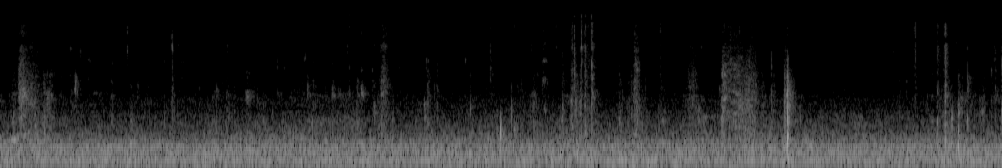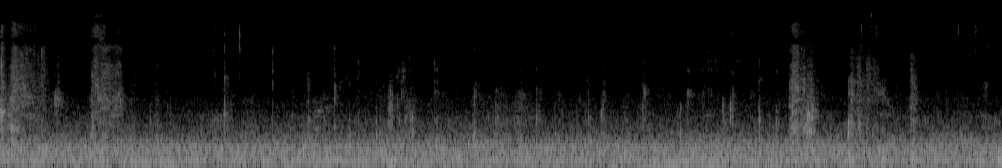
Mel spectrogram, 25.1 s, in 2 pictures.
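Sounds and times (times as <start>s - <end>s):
person chewing: 0.8s - 8.9s, 15.1s - 24.2s.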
